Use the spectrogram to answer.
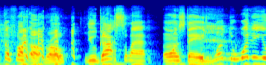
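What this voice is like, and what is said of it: Usual voice. Nothing is said of it.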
